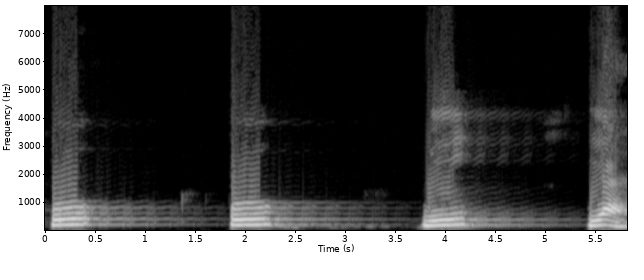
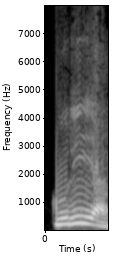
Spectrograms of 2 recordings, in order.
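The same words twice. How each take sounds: First: Slow, each syllable broken apart with pauses. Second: কুরিয়া said as one quick word, syllables joined; quick joined reading. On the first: Teacher spelling কুরিয়া slowly for students, syllable by syllable. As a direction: spell কু রি ইয়া out one piece at a time. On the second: Teacher showing students the fast joined কুরিয়া. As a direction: run কুরিয়া together in one breath. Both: Shown as a demonstration. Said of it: "হরকতের উচ্চারণ তাড়াতাড়ি করতে হয়".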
